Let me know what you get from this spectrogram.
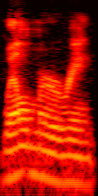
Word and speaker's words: Welmerink: Yeah, we have Peter Welmerink. – Yeah, I did it. I didn't butcher the name. – Yep. All right. If you do it in three syllables, it's perfect.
